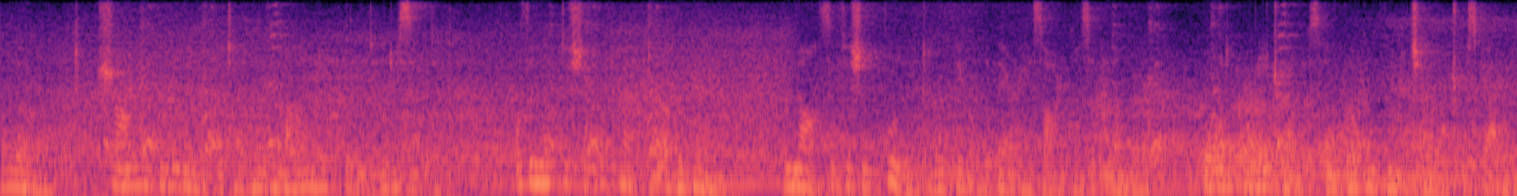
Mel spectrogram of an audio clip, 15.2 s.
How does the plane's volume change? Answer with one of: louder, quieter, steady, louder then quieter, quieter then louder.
louder.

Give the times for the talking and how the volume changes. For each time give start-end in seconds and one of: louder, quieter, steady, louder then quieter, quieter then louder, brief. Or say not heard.
0.0-15.1 steady.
